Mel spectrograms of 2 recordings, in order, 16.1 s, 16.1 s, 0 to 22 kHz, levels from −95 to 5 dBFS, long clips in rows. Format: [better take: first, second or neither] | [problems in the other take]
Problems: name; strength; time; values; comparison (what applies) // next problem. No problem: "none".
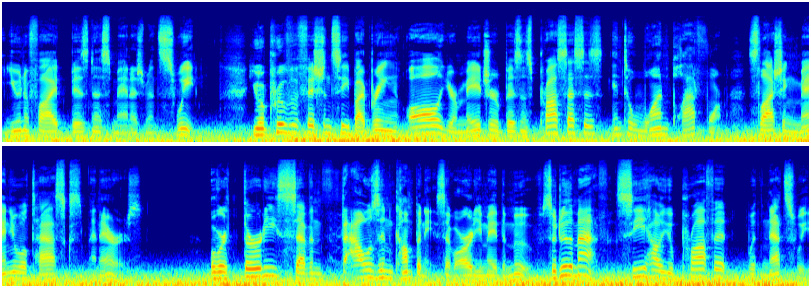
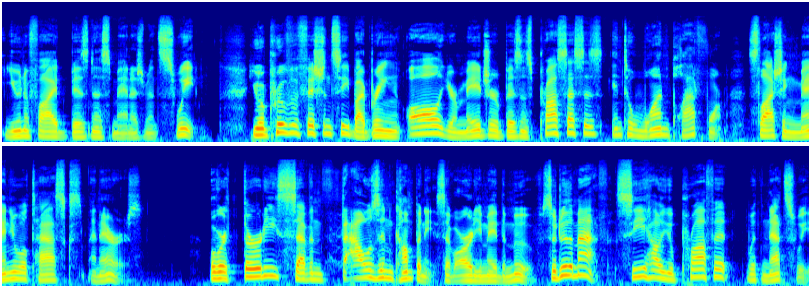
second | low rumble; noticeable; throughout; 20 dB below the speech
